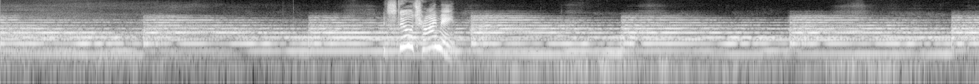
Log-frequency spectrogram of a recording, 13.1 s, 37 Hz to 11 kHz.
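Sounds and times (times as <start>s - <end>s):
church bell chiming: 0.0s - 13.0s.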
